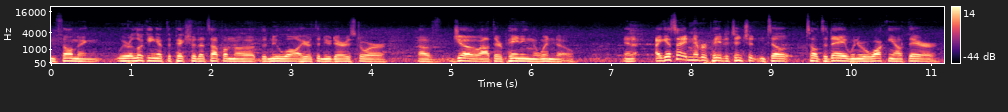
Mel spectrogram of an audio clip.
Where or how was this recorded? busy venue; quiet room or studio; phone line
busy venue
